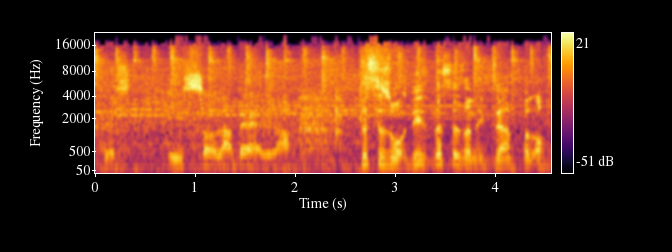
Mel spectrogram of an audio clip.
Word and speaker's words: Isola Bella: Isola Bella.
